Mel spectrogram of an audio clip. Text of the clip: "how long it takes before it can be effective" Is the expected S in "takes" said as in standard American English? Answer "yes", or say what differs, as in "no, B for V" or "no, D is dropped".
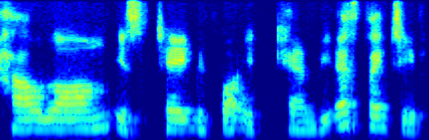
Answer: no, S is dropped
